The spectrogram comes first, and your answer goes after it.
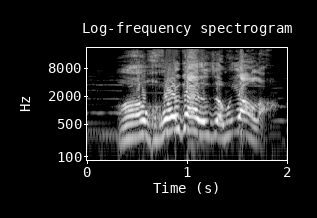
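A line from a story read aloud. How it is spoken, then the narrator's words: Loud shouting. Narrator (Chinese): 农夫嚷嚷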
